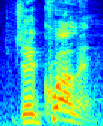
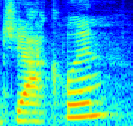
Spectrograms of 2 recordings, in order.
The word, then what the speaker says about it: Jacqueline: feel me okay let's take a roll here Jay quellin which they calling that no Jay quella here yeah uh do you mean Jacqueline okay so that's how it's gonna be y'all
